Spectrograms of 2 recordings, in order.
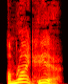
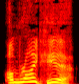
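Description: First: Put-on a mildly annoyed boy; irritated. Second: Higher, slower, pressing the point; insistent repeat. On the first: Kip reminding the adults he's present, irritated. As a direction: cut in, a little put out. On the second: Acted. Kip insisting a second time that he's here, louder. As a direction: say it again so they finally hear. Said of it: "Kip said".

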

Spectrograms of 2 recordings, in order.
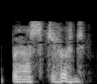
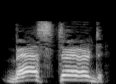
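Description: First: High-pitched, angry spit of a word; spat curse. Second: Very high, loud enraged scream; furious yell. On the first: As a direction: spit it out at the enemy in anger. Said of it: "Adolin spat". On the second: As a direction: yell it out in grief-stricken rage. Grieving son curses father's attacker. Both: A narrator's reading.

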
